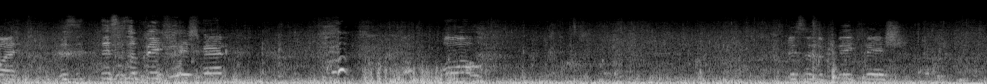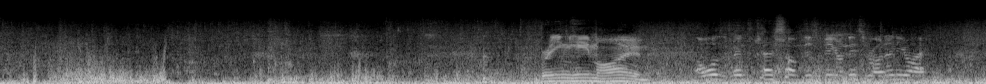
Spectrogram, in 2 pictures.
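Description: Waves slap against the hull of a boat.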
